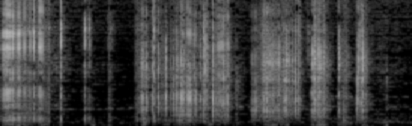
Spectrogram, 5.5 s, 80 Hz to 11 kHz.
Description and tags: Some longer squeaks from ajusting my weight very slowly and bouncing.Recorded with a Rode NTG-2 mic via Canon DV camera, edited in Cool Edit Pro.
